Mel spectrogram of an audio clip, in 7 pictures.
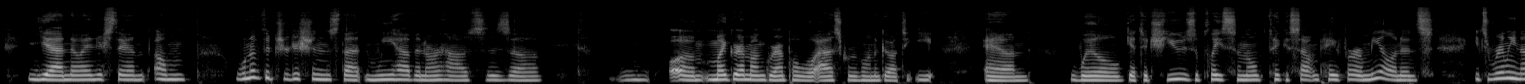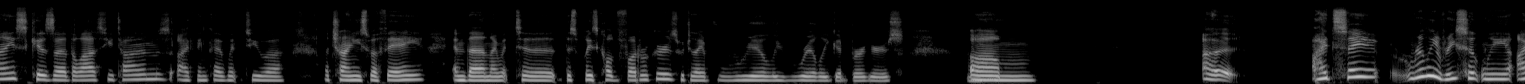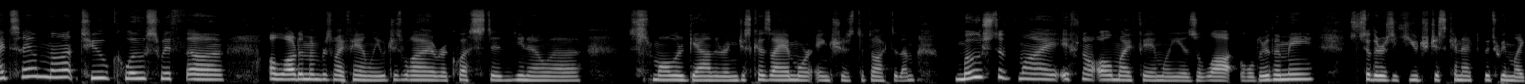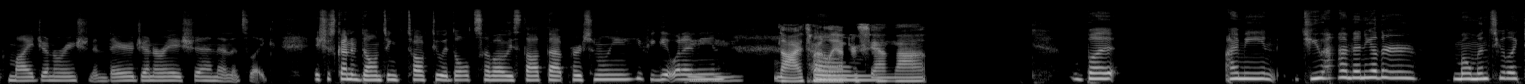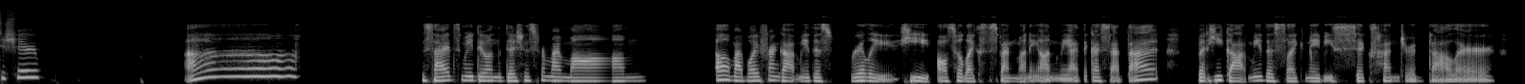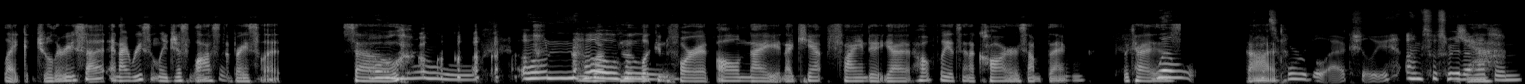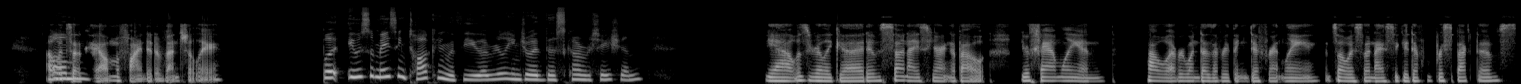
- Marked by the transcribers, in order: tapping; stressed: "really, really"; other background noise; drawn out: "Uh"; laugh; laughing while speaking: "no"
- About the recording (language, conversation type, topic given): English, unstructured, What small, consistent thing do you do to show up for loved ones and strengthen your connection?
- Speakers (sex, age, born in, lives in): female, 18-19, United States, United States; female, 20-24, United States, United States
